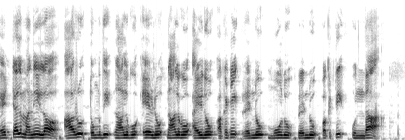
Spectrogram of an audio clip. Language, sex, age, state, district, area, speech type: Telugu, male, 18-30, Andhra Pradesh, Vizianagaram, urban, read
